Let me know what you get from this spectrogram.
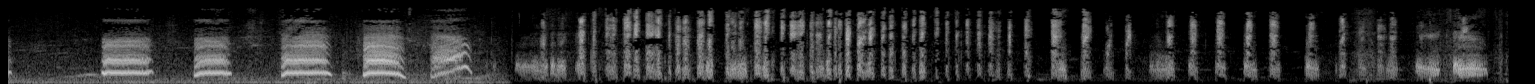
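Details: A meerkat (Suricata suricatta) gives a few drawn-out nasal calls, then a fast, uneven run of harsh chattering bursts.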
